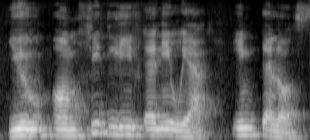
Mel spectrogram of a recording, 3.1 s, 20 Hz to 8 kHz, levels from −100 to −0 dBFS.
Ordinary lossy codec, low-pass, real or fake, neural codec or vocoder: none; none; fake; codec, 16 kHz, 4 kbps, FunCodec, trained on Chinese and English, 50 frames a second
